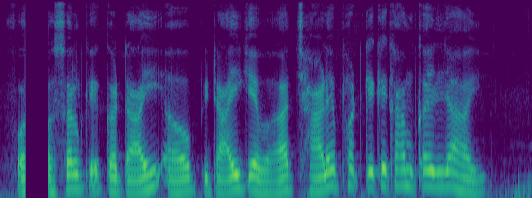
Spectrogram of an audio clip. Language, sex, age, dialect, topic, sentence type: Magahi, male, 18-24, Central/Standard, agriculture, statement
